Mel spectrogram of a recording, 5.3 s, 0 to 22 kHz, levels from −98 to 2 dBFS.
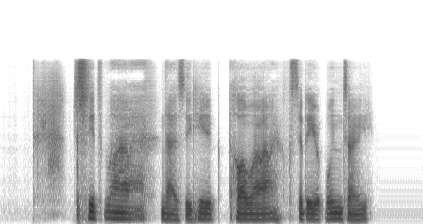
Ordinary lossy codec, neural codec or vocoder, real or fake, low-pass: none; codec, 16 kHz, 0.5 kbps, FreqCodec, larger model; fake; 7.2 kHz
